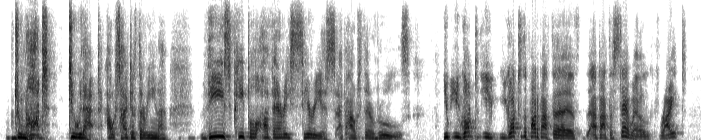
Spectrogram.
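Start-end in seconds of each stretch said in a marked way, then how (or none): 0.2-6.2 hushed, confidential tone. Voicing a character who looks around before warning the players, in a hushed tone. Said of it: "she says in hushed tone".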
